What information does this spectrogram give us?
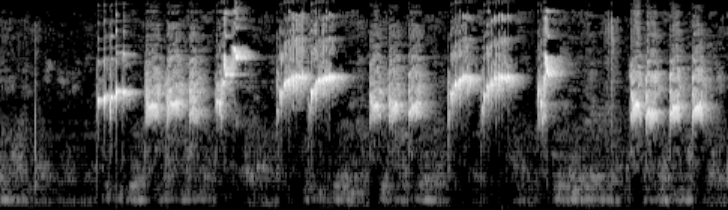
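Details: Lure recording of Greater green leafbird song meant to provoke other birds into singing: rich, rapid sequence of clear whistled notes, upslurs and chattering bursts in short phrases separated by brief pauses, over a faint low hum.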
